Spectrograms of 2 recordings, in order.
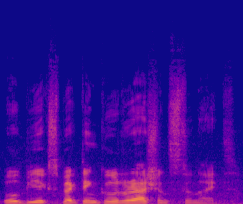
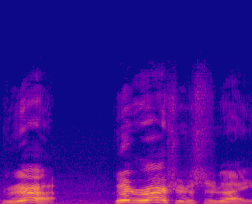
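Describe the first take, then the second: First: Said in the usual way. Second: Loud guard talking through food; high, loud, muffled mock cheer; mouth stuffed. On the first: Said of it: "the guard commander is like". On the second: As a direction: pretend your mouth is crammed with sausage. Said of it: "a sausage stuffed in his mouth".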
